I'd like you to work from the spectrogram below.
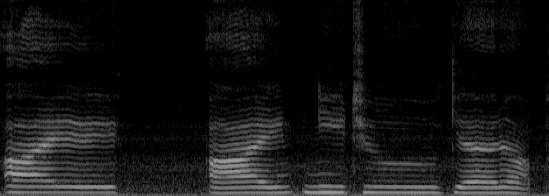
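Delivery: very slow, drawn-out, with the first I dragged long. Recalling having trouble talking, saying a line slowly. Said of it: "I'd say it like that slow".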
